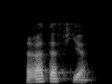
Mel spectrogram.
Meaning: ratafia
- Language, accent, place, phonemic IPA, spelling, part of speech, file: French, France, Lyon, /ʁa.ta.fja/, ratafia, noun, LL-Q150 (fra)-ratafia.wav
